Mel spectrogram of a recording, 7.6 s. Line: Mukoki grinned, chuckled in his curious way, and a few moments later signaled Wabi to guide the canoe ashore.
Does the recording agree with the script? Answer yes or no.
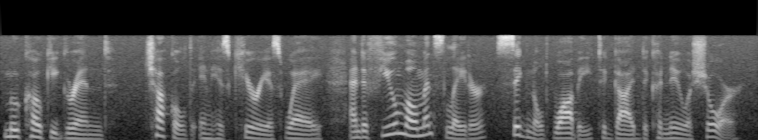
yes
